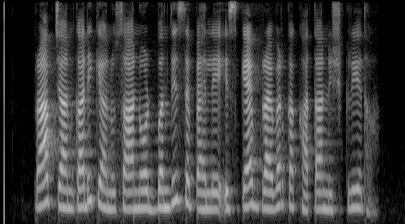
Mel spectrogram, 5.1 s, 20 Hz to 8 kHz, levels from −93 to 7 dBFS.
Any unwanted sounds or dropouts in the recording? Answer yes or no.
no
